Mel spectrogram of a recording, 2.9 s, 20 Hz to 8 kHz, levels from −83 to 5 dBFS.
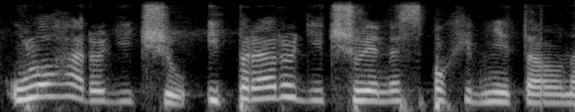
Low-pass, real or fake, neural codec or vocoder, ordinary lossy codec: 7.2 kHz; real; none; Opus, 24 kbps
